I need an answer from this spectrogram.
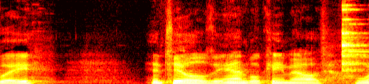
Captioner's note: hammer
